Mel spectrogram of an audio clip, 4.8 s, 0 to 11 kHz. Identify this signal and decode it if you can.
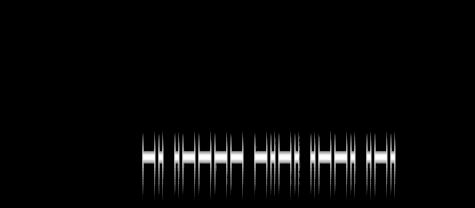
Morse code, heard as a keyed tone, about 28 wpm, 700 Hz. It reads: N1CPR
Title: Speed Racing - USA 1x3 Call Signs 30wpm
